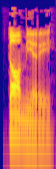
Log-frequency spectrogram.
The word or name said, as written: Tomiri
